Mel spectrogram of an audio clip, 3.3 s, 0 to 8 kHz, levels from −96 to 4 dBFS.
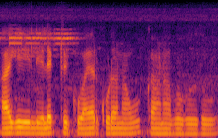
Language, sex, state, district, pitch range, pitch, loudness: Kannada, male, Karnataka, Koppal, 105-115 Hz, 110 Hz, -20 LUFS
